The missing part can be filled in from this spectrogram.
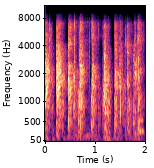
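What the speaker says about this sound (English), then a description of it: "please give our speakers a big round of applause" Webinar attendees with microphones unmuted clapping for the speakers, a few close, distinct bursts of hand claps in an uneven rhythm, loud and sharp, with no voices.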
